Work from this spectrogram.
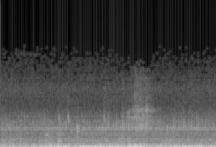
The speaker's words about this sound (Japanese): え寝台特急カシオペア号北の都札幌へ向けまして、え時間通り運転しております。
